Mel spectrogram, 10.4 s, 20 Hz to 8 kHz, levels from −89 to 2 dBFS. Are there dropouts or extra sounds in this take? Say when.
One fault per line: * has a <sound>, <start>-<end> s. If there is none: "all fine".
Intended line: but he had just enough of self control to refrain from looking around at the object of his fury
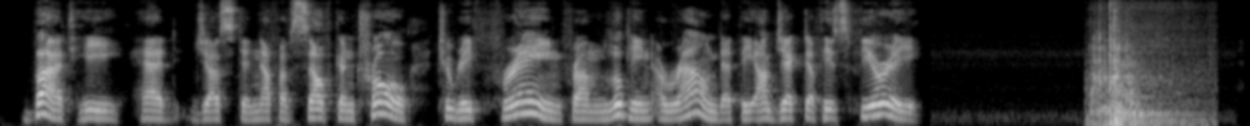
* has a thud, 9.0-10.1 s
